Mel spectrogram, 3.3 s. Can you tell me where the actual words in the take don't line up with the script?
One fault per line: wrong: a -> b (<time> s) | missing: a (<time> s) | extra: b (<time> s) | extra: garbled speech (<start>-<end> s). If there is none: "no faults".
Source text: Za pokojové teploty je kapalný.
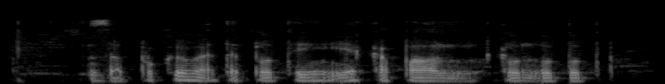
extra: garbled speech (2.4-3.1 s)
